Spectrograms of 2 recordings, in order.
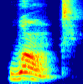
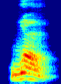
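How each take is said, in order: First: The final T is clearly released. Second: The final T is cut off by a glottal stop. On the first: "with a true T" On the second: "and then a stop T"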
